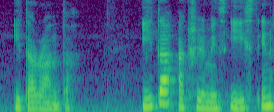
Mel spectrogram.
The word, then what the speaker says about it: Itäranta: it around or with the English are sound eat Aranda ETA actually means east in finish and run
